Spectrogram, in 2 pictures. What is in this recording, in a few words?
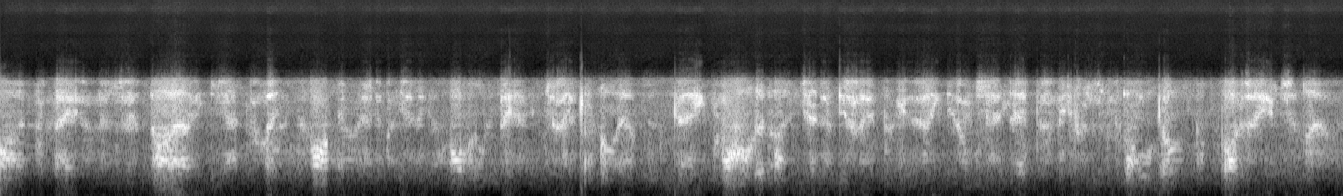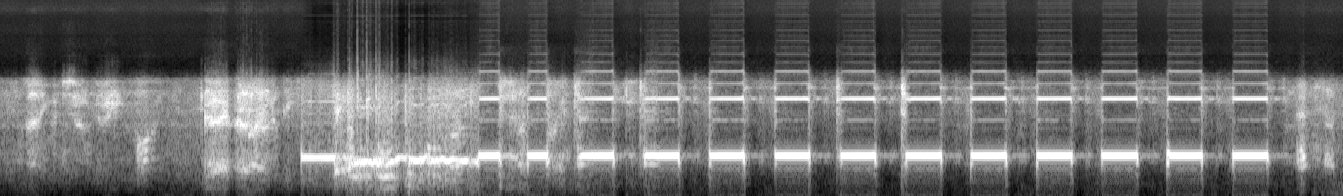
eas alarm saying asteroid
